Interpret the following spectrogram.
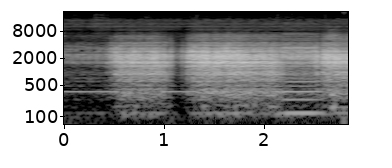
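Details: Japanese-market 100-volt National (later Panasonic) radio: loud, uneven scratching crackle that drops out and cuts back in after an attempted fix that seemed to make it worse; suspected dirty or intermittent contact in the tuning area, not confirmed.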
